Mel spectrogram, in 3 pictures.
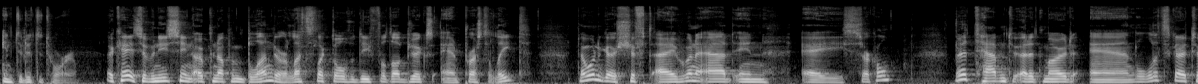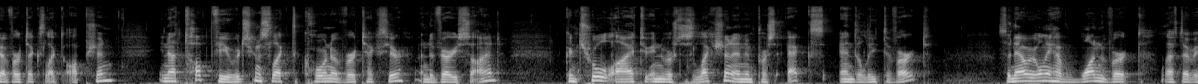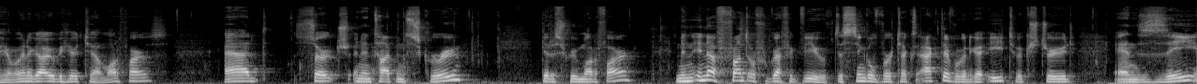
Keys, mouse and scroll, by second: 0.1 shift+middle click, 1.4-2.6 drag, 4.5 Delete, 5.8 shift+a, 9.3 Tab, 11.6 click, 13.3 KP_7, 14.6 click, 17.7 ctrl+i, 19.3 x, 22.0 middle click, 22.0 a, 25.8-29.4 drag, 30.8 KP_1, 31.5 shift+middle click, 33.8 e, 35.7 shift+middle click.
